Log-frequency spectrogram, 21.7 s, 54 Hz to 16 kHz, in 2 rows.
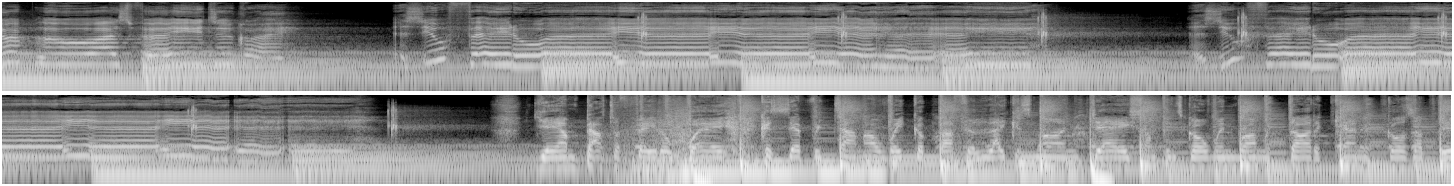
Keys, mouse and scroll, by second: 0.0-1.0 typing, 1.7-4.1 alt+drag, 5.4 ], 6.2-8.6 alt+drag, 9.7 alt+click, 10.8 alt+click, 11.6-16.6 alt+drag.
